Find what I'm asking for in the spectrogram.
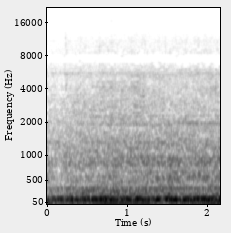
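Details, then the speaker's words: Project Chevrolet Caprice idling after digital dash install, with a loud aftermarket electric fuel pump the owner dislikes; low, even idle rumble with no knocks or misses, motor runs like a sewing machine. "motor run like a sewing machine though"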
